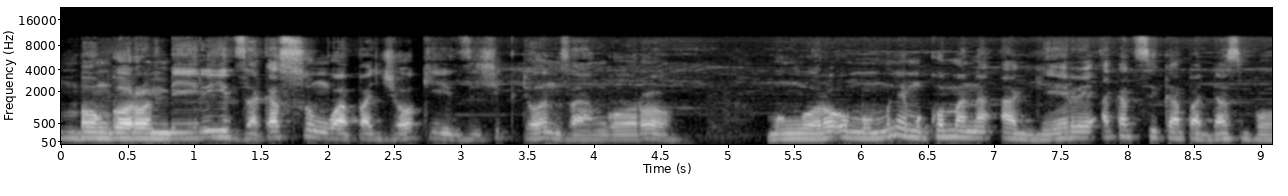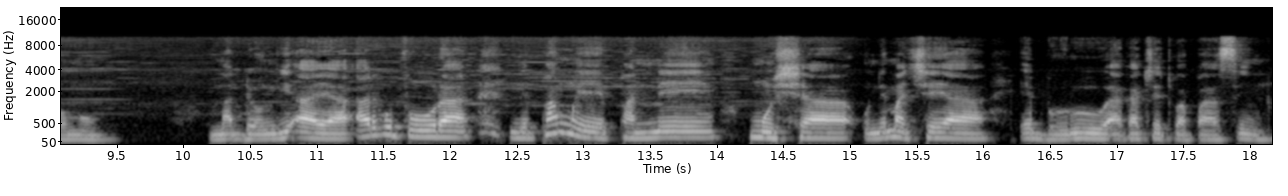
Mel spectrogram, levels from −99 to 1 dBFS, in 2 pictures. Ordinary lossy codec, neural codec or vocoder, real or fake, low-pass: MP3, 96 kbps; none; real; 9.9 kHz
